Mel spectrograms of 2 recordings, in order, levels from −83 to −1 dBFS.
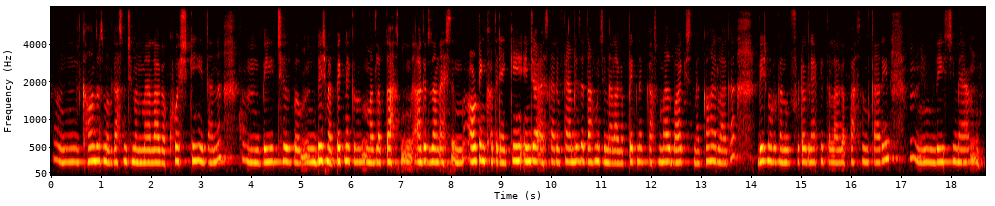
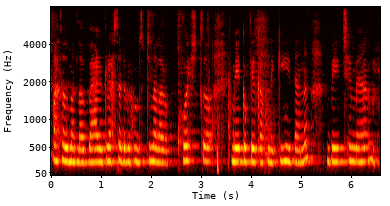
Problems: background sounds at intervals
